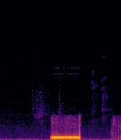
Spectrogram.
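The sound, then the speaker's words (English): A single short burst of a steady electronic ringing tone on an outgoing phone call, loud, lasting about a third of a second with near-silence on either side. “It's ringing.”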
